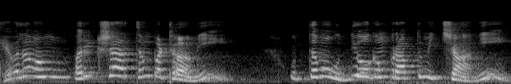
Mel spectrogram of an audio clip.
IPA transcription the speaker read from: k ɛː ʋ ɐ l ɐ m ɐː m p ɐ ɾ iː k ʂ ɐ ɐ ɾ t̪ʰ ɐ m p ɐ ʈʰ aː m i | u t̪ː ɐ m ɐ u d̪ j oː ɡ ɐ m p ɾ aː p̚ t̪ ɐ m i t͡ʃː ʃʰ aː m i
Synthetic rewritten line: k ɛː ʋ ɐ l ɐ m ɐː m p ɐ ɾ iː k ʂ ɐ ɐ ɾ t̪ʰ ɐ m p ɐ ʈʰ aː m i | u t̪ː ɐ m ɐ u d̪ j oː ɡ ɐ m p ɾ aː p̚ t̪ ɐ m i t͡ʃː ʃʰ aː m i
